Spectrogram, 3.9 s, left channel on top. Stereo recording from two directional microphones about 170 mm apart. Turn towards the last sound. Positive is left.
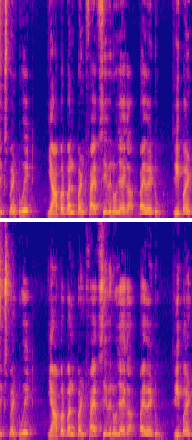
turn(degrees=25)  # may be behind; listen again after turning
